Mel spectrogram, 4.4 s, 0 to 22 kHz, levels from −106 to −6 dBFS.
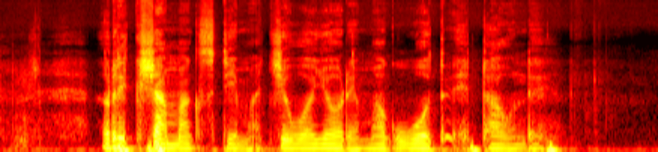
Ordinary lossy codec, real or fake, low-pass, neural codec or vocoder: none; real; none; none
